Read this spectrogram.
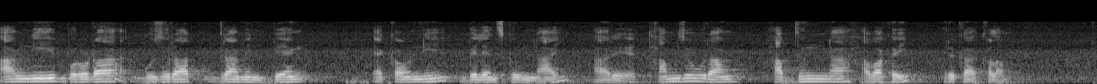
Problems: constant background noise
